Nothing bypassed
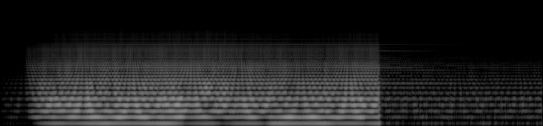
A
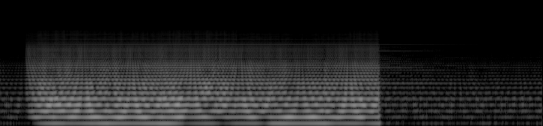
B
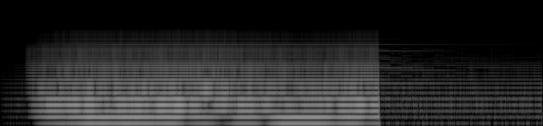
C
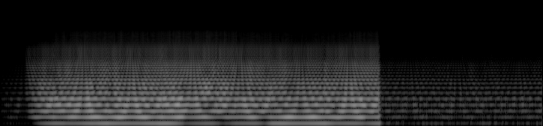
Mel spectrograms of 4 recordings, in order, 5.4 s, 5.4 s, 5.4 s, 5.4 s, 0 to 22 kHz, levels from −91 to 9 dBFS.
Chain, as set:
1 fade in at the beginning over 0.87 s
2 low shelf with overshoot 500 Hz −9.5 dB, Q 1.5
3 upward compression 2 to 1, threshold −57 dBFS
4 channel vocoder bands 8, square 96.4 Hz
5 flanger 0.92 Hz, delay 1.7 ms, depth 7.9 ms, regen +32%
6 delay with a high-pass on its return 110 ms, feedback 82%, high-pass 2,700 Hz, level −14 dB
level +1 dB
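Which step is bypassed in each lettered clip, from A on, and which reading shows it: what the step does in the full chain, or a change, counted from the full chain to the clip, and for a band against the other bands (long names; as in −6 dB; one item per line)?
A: 1, change in momentary loudness spread −3 LU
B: 5, change in integrated loudness +4.0 LU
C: 6, echo-to-direct ratio −17.0 dB to none audible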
